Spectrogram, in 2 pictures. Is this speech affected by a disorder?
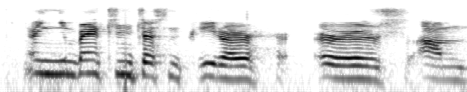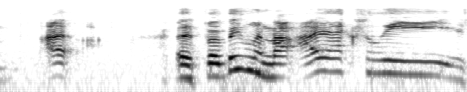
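Yes: cerebral palsy; mild cerebral palsy, lifelong, trouble writing with hands, slow running, 21 minutes per mile; speech impediment, sounds like Wendy's drive-thru speaker box, may sound drunk.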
